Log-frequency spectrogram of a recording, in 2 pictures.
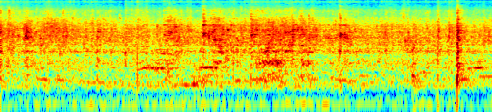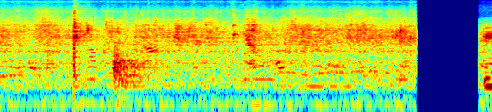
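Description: Green chillies, onion and a little garlic fry in a hot pan with a steady, bright sizzle, broken by occasional scrapes and clacks of stirring. It cuts to a brief silence just before the end.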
